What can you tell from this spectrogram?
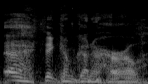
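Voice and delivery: low, soft queasy groan; about to throw up; nauseous. Acted. Nauseous after crash.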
